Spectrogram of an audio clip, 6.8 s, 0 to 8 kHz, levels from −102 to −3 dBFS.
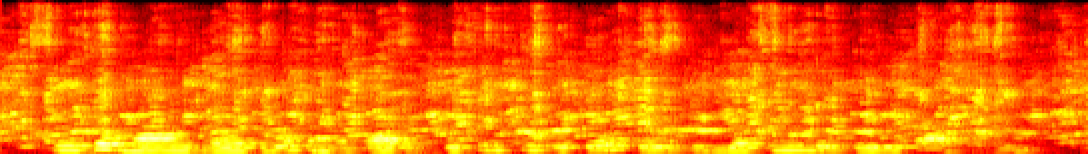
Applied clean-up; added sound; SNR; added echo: classical method WPE with log-MMSE.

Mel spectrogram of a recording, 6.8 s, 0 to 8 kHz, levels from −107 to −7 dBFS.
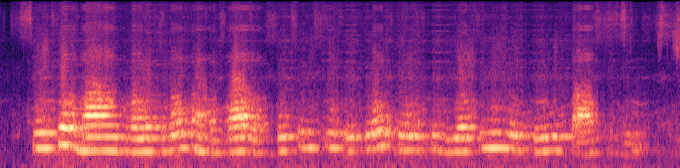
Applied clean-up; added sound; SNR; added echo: neural separator model SepFormer DNS4.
